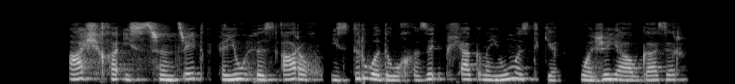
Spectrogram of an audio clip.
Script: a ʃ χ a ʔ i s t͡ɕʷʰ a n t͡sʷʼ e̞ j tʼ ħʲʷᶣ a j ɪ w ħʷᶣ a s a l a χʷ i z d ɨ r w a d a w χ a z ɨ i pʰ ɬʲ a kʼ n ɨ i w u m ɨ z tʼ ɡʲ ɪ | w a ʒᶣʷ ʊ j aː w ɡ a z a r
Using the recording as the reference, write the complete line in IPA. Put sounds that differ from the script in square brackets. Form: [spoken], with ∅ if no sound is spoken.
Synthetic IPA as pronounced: a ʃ χ a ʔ i s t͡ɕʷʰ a n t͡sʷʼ e̞ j tʼ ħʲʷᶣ a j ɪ w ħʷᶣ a [z] a [ɾ] a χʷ i z d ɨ r w a d a w χ a z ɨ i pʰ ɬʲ a kʼ n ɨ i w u m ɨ z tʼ ɡʲ ɪ | w a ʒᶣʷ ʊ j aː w ɡ a z a r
